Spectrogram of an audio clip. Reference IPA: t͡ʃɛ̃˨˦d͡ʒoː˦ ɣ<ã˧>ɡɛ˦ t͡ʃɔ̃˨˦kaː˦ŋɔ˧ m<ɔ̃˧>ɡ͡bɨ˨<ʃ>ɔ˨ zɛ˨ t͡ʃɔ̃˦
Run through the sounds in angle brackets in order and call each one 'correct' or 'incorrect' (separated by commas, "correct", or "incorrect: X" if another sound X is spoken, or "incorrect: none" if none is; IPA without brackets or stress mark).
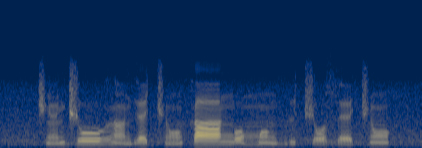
correct, correct, incorrect: t͡ʃ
